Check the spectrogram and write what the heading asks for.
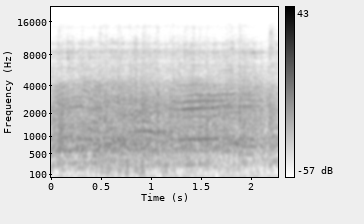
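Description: Congregation noise in a large hall: a steady murmur of many voices with a few faint scattered calls.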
